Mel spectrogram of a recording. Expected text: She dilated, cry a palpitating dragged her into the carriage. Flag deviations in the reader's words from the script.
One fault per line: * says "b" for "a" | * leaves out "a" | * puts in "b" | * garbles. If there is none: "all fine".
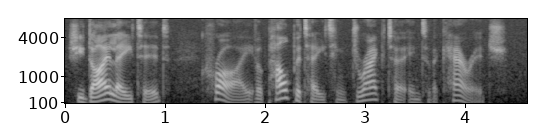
all fine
